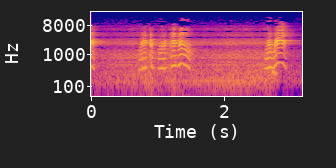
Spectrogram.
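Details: Pet parrot, described as a talking bird, giving two bursts of short harmonic squawky notes with rising and falling arcs, separated by a quiet pause, indoors with faint background hiss.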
